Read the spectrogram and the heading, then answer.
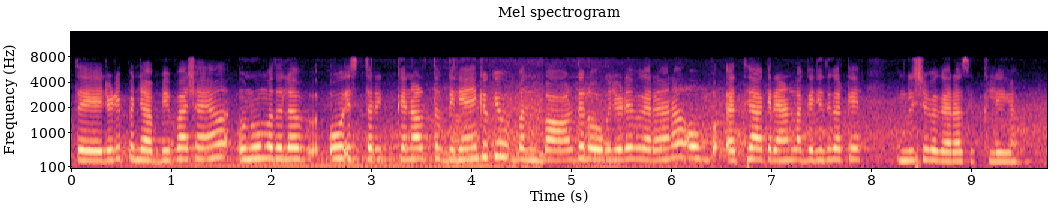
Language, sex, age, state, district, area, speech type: Punjabi, female, 18-30, Punjab, Shaheed Bhagat Singh Nagar, urban, spontaneous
